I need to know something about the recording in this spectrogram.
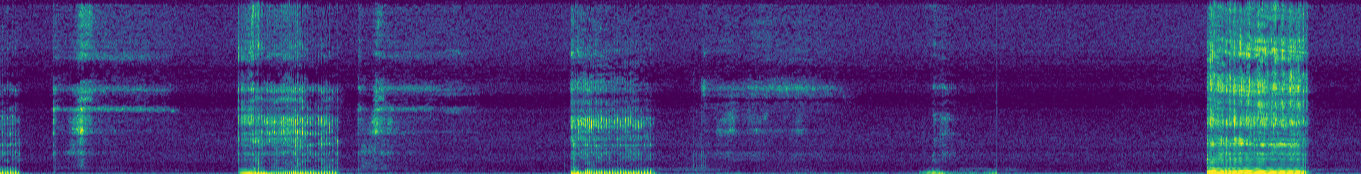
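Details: An English bulldog snoring in a quiet room: low rumbling snores in four bursts with long pauses between, the last loudest and most rattling; dog snoring.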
